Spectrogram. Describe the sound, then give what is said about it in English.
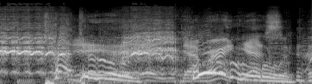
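A person vocally imitates a horse's whinny, a loud, quavering, pitch-wobbling neigh lasting a few seconds, with no other sounds around it. “And man, if I walk by and a horse goes...”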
